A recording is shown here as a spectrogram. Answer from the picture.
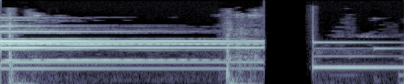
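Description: Handheld metal triangle struck once, ringing with several bright overtones as it slowly dies away, cut off abruptly a little past a second in. After a brief silence a steady ringing tone starts again.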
